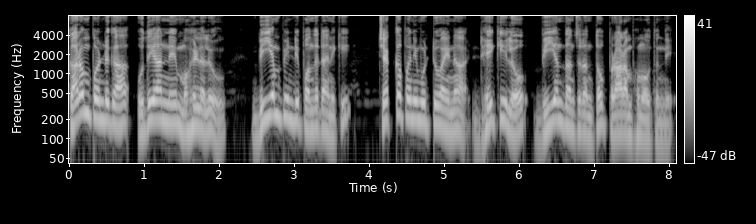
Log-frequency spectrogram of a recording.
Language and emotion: Telugu, neutral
